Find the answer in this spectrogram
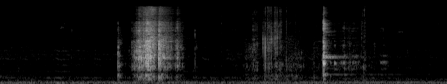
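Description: Kitchen things being handled during food preparation: a short noisy burst, the loudest sound, then a weaker one, and about three seconds in a sharp clink followed by a faint ringing tone.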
